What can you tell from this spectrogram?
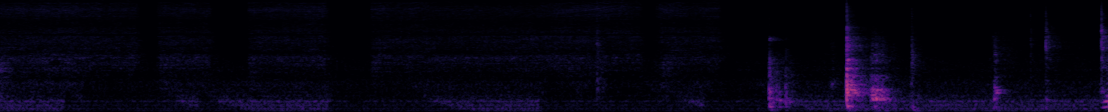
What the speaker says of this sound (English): I'm going to spray that with nonstick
